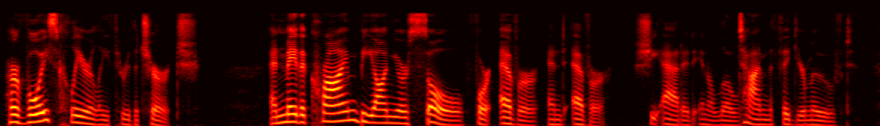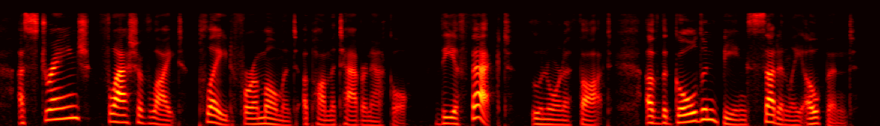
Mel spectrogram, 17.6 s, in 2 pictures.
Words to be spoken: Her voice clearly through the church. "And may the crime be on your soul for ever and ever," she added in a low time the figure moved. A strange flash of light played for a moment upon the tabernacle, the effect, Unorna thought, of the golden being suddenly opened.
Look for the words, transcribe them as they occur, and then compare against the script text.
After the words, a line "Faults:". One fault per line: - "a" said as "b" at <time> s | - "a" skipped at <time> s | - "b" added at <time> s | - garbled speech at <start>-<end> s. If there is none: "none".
Her voice clearly through the church. "And may the crime be on your soul for ever and ever," she added in a low time the figure moved. A strange flash of light played for a moment upon the tabernacle, the effect, Unorna thought, of the golden being suddenly opened.
Faults:
none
